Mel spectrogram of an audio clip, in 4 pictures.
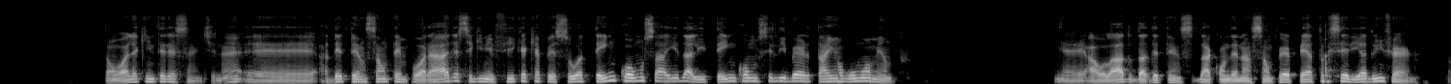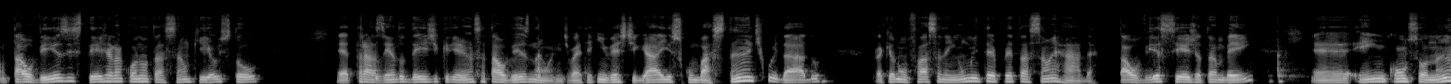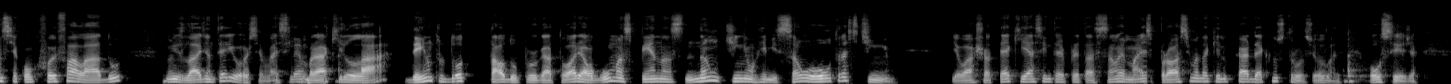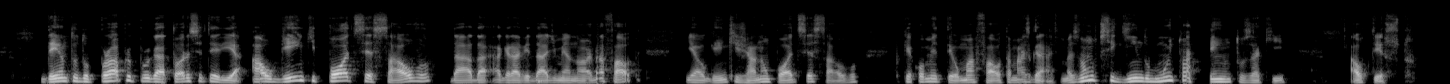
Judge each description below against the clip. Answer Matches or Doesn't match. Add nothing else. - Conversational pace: Matches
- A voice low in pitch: Matches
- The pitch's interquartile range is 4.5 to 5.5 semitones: Matches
